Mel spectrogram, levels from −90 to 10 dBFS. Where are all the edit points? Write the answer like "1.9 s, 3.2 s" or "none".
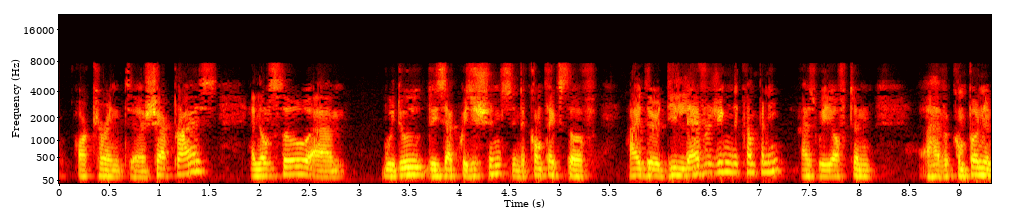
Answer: none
